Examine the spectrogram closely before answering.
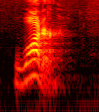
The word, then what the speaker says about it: water: students to drink water remember this T is a flap T in water sounds like a D water let's try that again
